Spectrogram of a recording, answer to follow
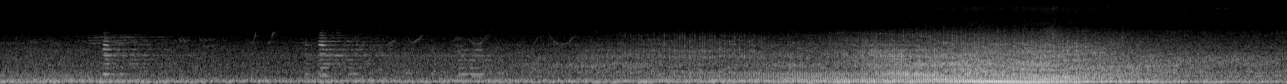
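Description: City street traffic: a motor vehicle engine hums steadily nearby, a horn gives short toots about a second and about three seconds in, then a vehicle passes close, loudest about ten seconds in.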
